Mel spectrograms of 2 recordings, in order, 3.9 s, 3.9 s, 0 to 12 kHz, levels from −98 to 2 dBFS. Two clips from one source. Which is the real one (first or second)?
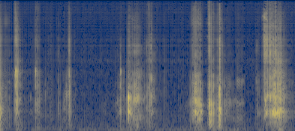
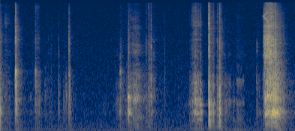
second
